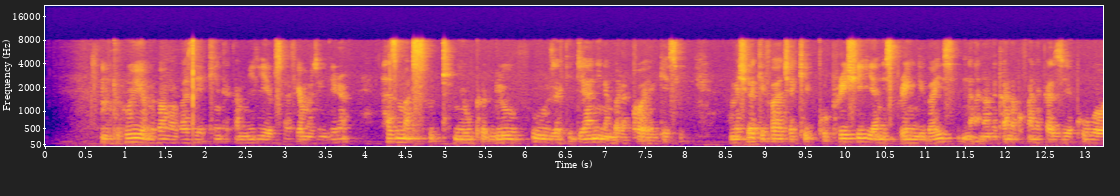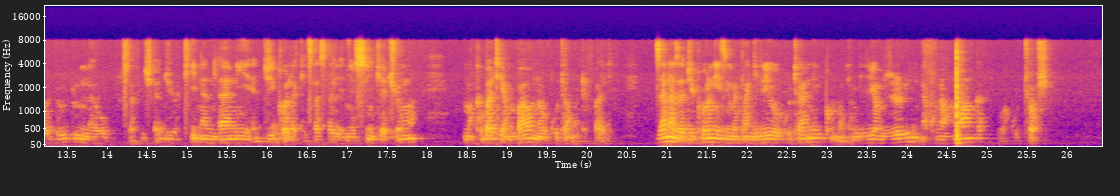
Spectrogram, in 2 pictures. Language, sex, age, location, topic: Swahili, male, 25-35, Mombasa, health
